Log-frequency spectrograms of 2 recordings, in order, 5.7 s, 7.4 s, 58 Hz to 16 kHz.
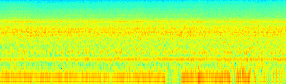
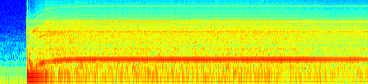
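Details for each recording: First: Electrolux Masterlux 3-in-1 vacuum with a new motor fitted, switch possibly faulty: steady high motor roar, with a low hum that drops out and returns near the end; pump running intermittently, cause unconfirmed. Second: New-in-box Electrolux Masterlux 3-in-1 wet-and-dry vacuum, stored about two years, first switch-on: suction motor spins up quickly to a steady, even, relatively quiet whine with no rattle or wavering; running healthy.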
